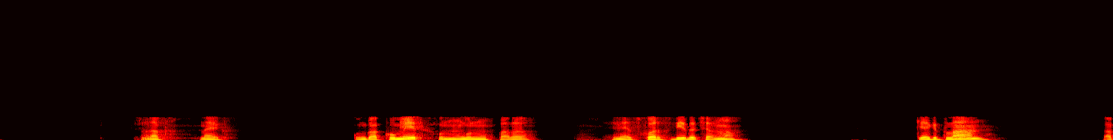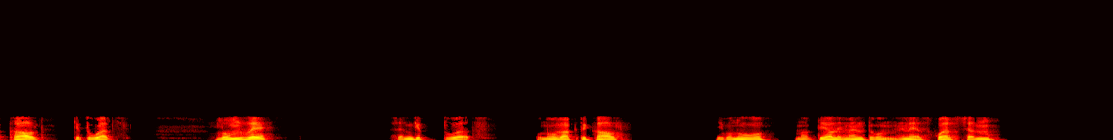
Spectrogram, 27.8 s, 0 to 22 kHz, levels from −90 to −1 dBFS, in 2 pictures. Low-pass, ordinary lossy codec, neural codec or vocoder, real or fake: 3.6 kHz; AAC, 16 kbps; codec, 16 kHz, 16 kbps, FunCodec, trained on Chinese and English, 50 frames a second; fake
